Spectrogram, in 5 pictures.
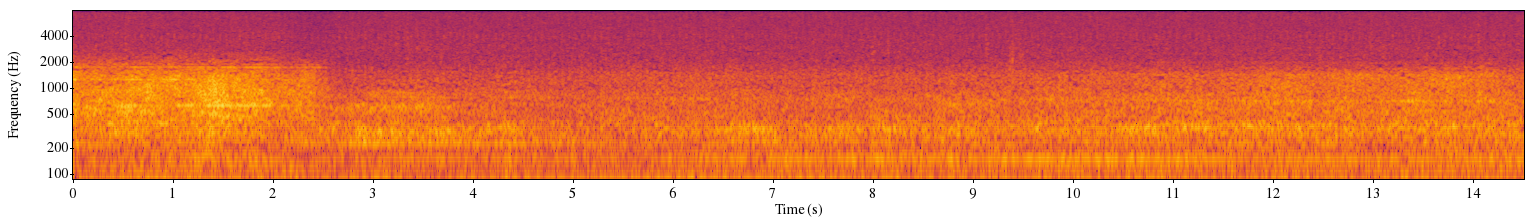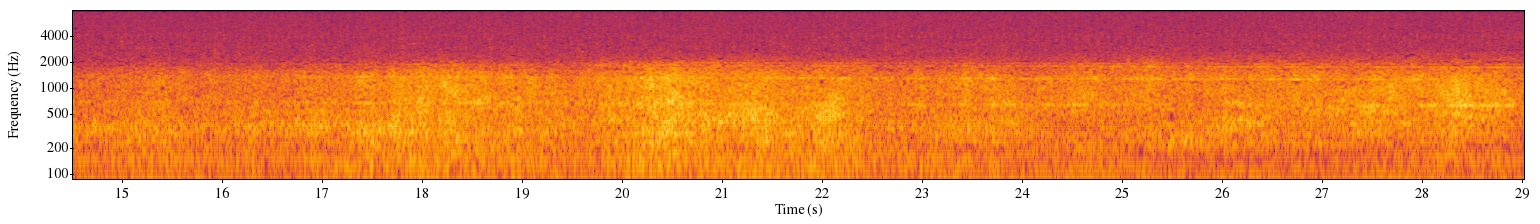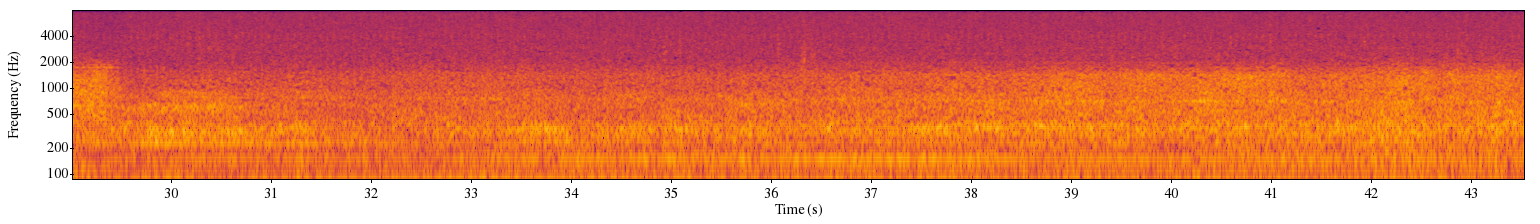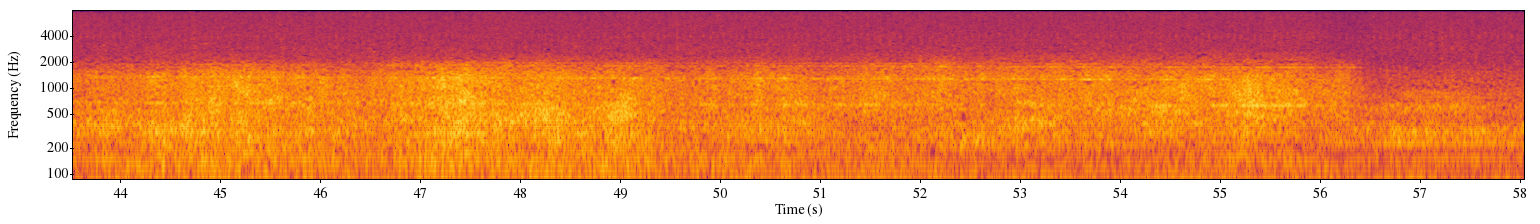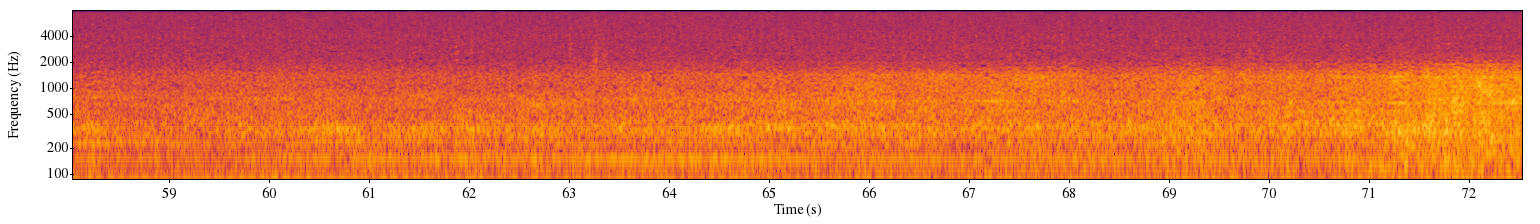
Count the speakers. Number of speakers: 0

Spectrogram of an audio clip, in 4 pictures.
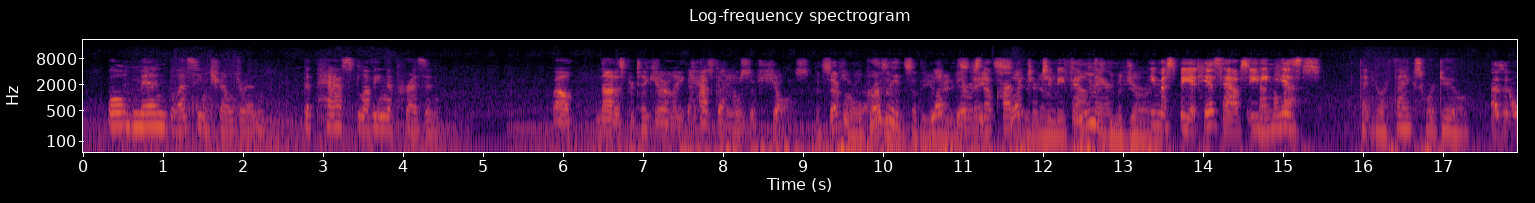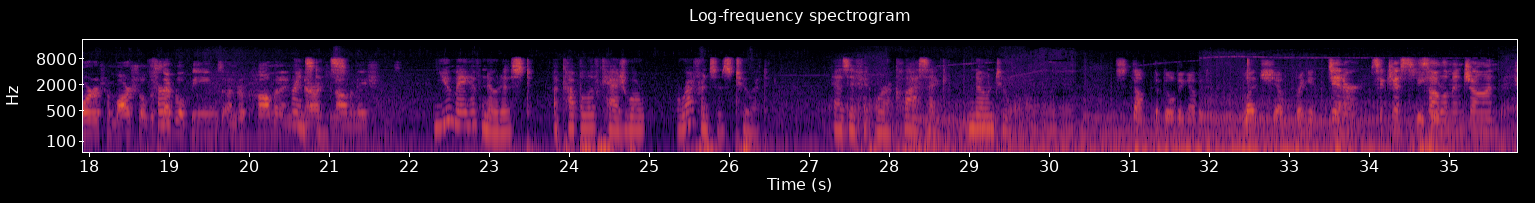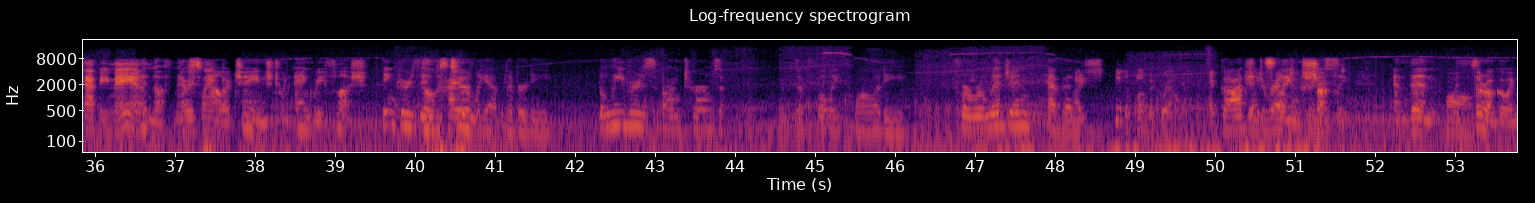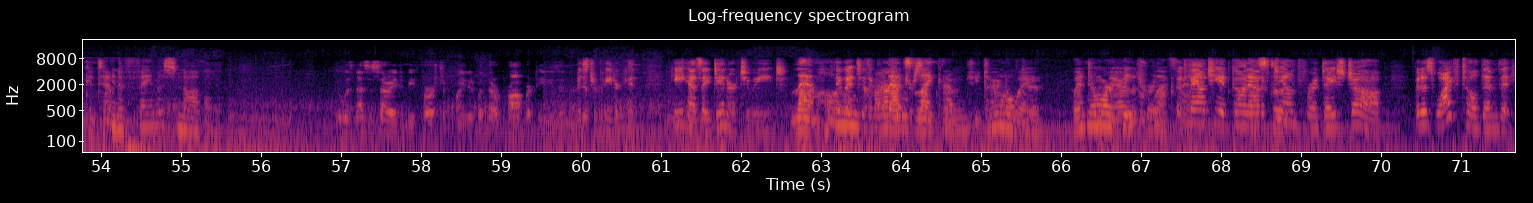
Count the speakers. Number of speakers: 7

